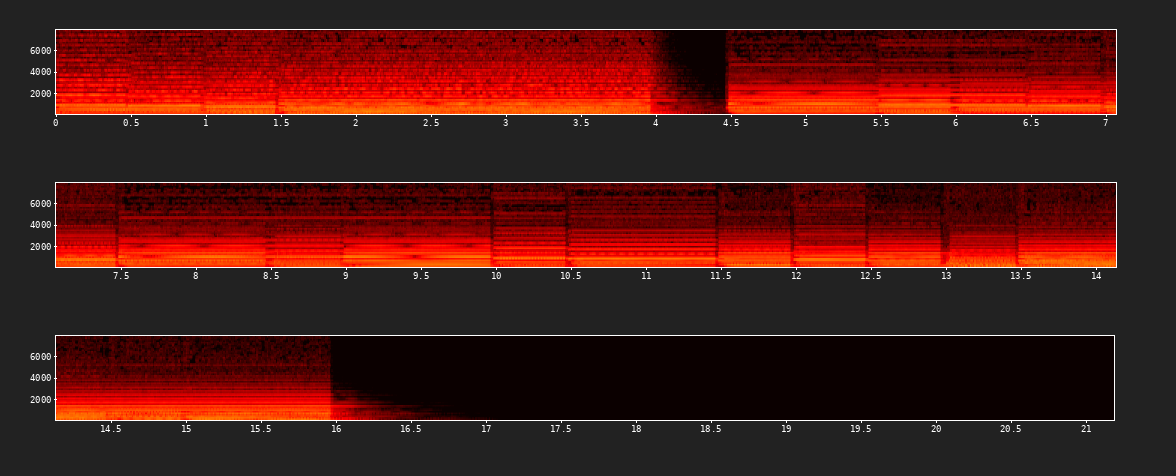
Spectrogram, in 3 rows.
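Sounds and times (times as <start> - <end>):
organ: 0.0 - 16.1.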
